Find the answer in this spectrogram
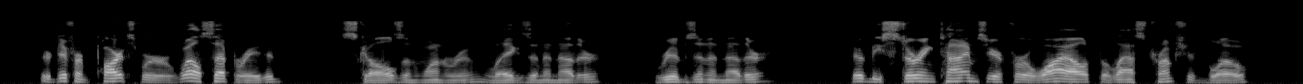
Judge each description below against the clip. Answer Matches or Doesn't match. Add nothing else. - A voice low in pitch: Matches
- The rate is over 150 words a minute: Doesn't match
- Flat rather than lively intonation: Doesn't match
